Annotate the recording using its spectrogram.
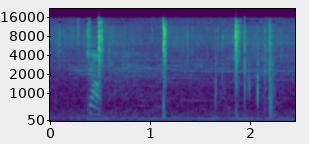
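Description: Jump rope slapping the ground as it is swung, sharp smacks about two-thirds of a second apart.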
